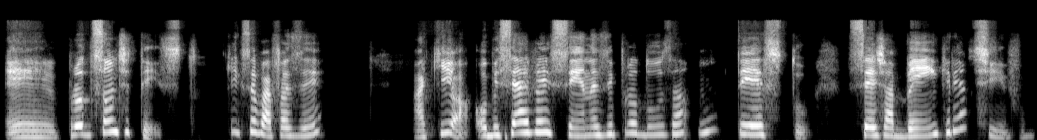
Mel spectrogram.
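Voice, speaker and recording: A slow, patient woman teacher with a Brazilian Portuguese accent and a bright, fairly high voice. She talks a young class through a worksheet, kind and encouraging, checking in after almost every step. The recording is close and dry. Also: expressive, no echo. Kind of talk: primary school lesson walkthrough.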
